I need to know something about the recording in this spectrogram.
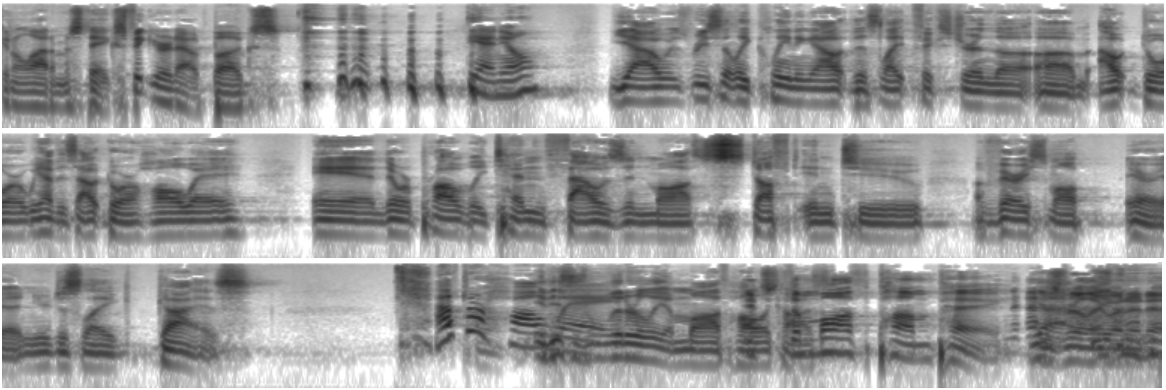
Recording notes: Live from Podfest. Live at the LA Podcast Festival.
